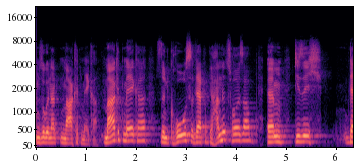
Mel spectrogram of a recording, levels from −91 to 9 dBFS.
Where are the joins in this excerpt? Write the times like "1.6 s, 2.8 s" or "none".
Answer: 1.3 s, 4.4 s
